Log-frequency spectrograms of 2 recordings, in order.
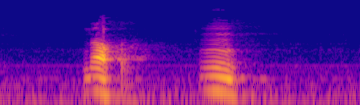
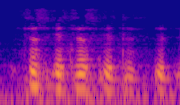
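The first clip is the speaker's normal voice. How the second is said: usual speaking voice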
